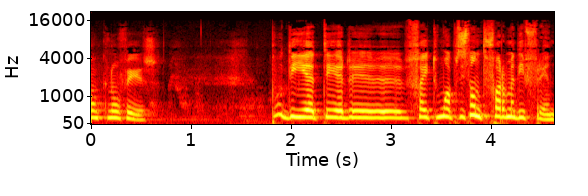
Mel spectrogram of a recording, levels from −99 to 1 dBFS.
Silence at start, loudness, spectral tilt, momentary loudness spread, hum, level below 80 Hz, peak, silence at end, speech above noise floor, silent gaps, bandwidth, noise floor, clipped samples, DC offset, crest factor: 0 s; -20 LUFS; -4 dB/octave; 10 LU; none; -52 dBFS; -4 dBFS; 0 s; 34 dB; none; 16 kHz; -54 dBFS; under 0.1%; under 0.1%; 18 dB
